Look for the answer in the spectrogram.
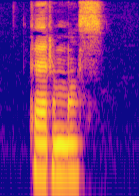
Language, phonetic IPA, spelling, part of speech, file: Polish, [ˈtɛrmɔs], termos, noun, LL-Q809 (pol)-termos.wav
